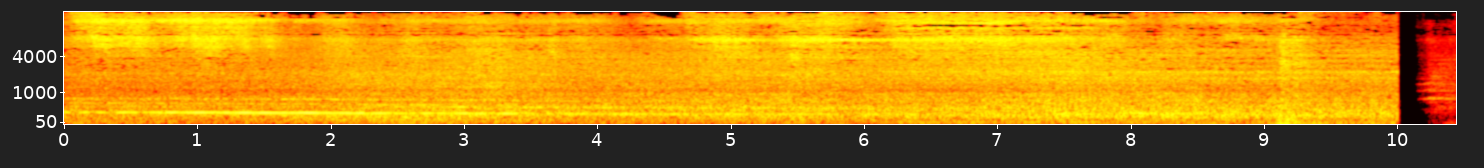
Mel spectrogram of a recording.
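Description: Indian Railways passenger train moving past along the platform: coach wheels rumbling steadily on the rails, then a WAP-7 electric locomotive going by. A squealing tone slowly drops in pitch over the first three seconds or so.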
